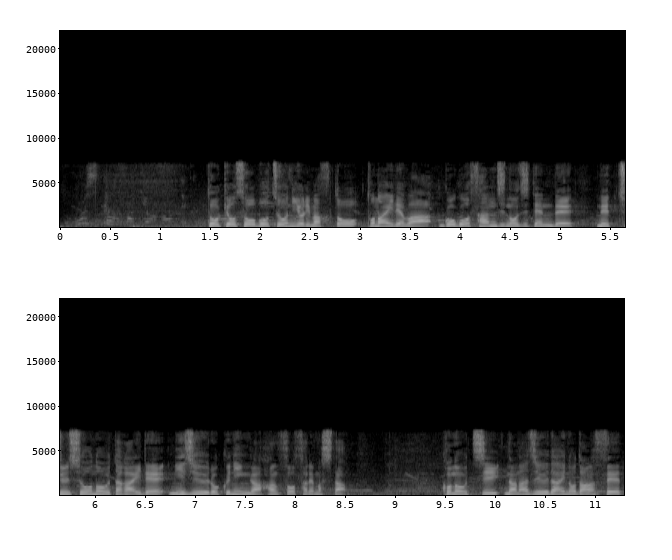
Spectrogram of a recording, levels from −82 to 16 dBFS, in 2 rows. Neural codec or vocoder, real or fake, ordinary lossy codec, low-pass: none; real; none; 7.2 kHz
